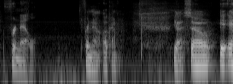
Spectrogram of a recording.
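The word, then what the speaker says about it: Fresnel: just for informational purposes it's actually pronounced fernel Fel okay yeah so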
